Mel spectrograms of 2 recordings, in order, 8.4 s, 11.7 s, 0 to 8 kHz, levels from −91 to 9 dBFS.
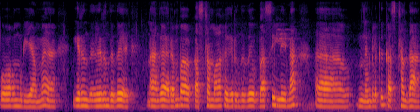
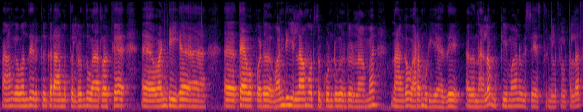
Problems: none marked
